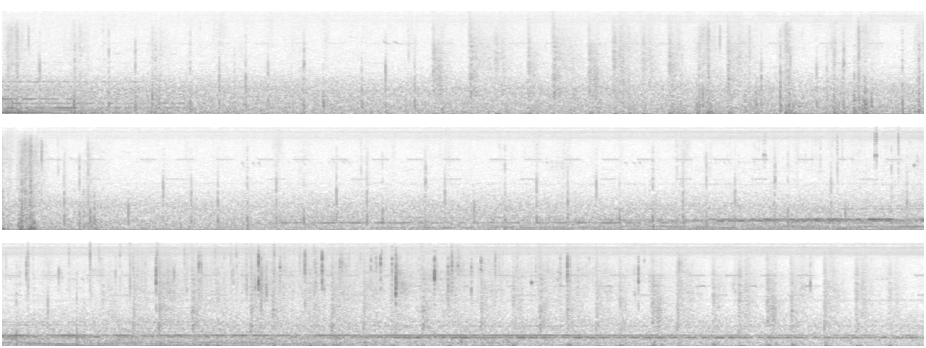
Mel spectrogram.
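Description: Footsteps patter steadily across hard ground.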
